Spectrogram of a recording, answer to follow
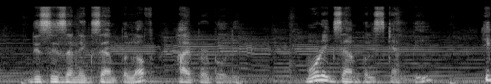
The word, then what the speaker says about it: hyperbole: In this video, I am going to tell you about hyperbole, euphemism and transferred epithet. What is hyperbole? Remember, the pronunciation is hyperbole, not hyperbole.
